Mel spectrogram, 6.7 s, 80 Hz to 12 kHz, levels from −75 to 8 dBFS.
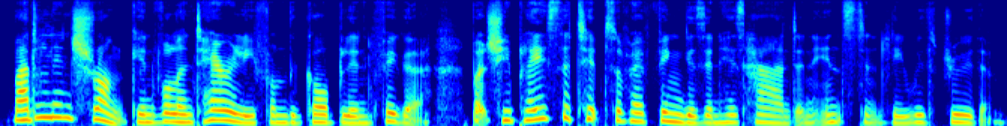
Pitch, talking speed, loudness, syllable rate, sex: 210 Hz, 195 wpm, -21 LUFS, 6.1 syllables/s, female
